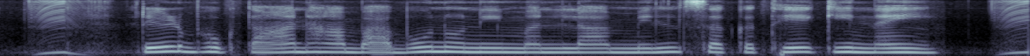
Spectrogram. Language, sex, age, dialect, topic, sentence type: Chhattisgarhi, female, 18-24, Central, banking, question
